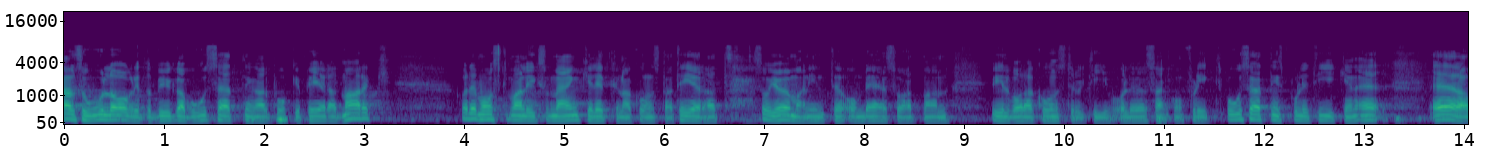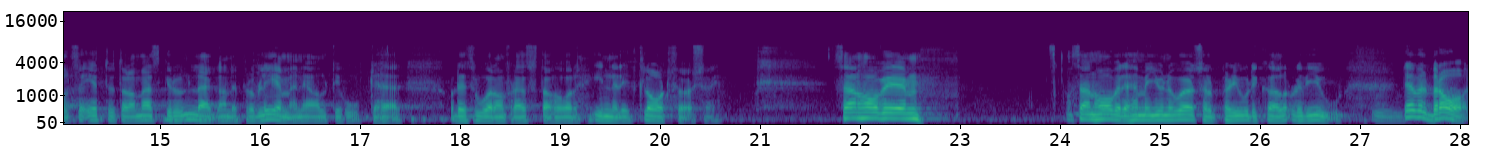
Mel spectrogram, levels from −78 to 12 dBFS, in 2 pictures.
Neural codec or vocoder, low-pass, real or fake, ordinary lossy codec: none; 7.2 kHz; real; none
